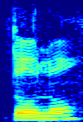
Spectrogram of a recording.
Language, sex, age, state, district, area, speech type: Odia, female, 30-45, Odisha, Bargarh, urban, read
